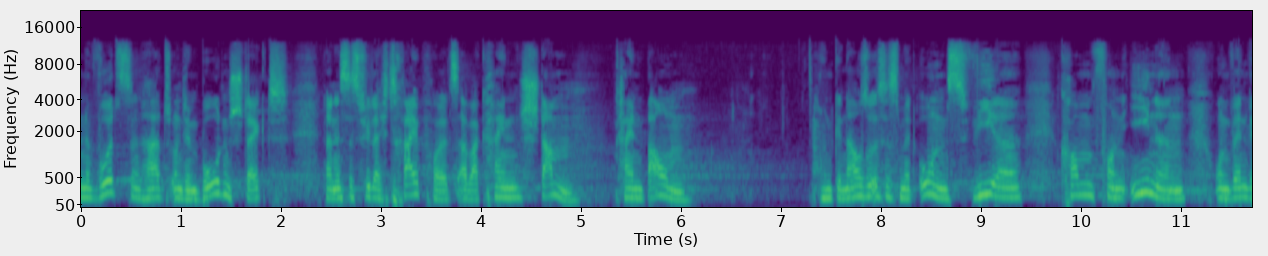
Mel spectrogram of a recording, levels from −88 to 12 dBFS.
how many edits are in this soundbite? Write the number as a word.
zero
